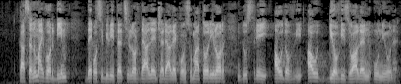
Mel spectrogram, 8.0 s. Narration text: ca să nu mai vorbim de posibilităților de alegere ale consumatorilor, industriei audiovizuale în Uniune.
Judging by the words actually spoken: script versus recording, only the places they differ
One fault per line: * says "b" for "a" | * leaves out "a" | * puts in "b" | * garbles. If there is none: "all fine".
all fine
